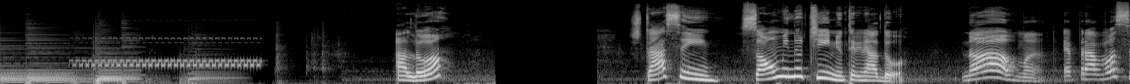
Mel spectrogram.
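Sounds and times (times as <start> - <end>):
telephone ringing with a metallic bell-like trill: 0.7 - 2.7
speech: 4.0 - 4.6, 6.3 - 11.2.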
